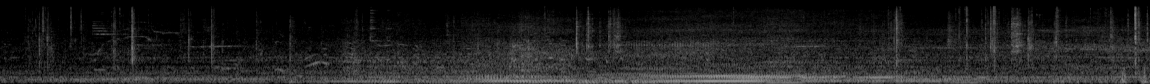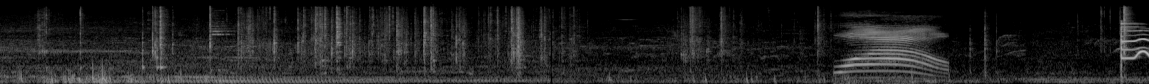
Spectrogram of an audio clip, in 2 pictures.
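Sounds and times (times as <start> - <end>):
engine hum: 0.5 - 17.4
sharp clicks and clatter: 5.7 - 6.4, 8.8 - 17.4.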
